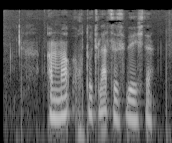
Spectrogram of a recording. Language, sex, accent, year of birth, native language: Uzbek, male, Samarqand, 2002, Uzbek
